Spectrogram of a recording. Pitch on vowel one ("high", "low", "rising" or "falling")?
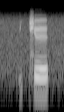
high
